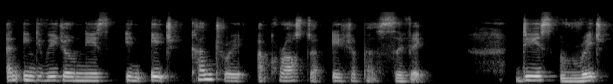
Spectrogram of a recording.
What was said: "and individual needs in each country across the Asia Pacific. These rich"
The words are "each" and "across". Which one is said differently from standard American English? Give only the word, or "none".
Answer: none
